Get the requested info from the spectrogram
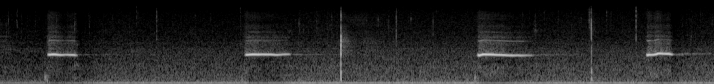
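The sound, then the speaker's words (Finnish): Four short, steady whistled notes at a similar pitch, spaced a second or two apart, a person whistling in a forest to imitate the call of a Eurasian pygmy owl, with faint clicks and low background hum in between. “Tämähän on ääni, mitä käytettiin äsken luontoon. No niin, varpuspöllö.”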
